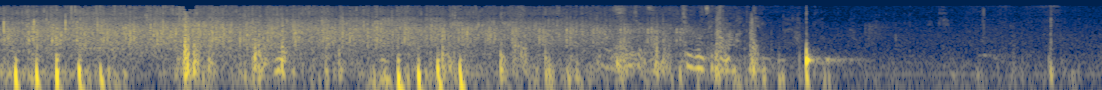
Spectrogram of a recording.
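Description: An audience applauds steadily, a dense wash of many hands clapping that gradually thins and fades out after about eight seconds, leaving near silence with a few faint sounds.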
